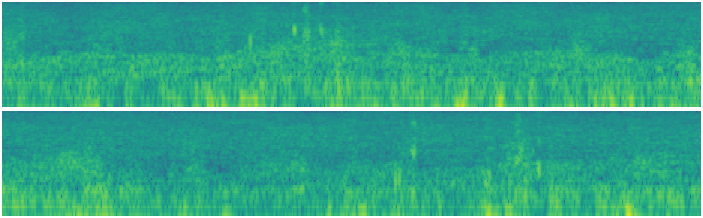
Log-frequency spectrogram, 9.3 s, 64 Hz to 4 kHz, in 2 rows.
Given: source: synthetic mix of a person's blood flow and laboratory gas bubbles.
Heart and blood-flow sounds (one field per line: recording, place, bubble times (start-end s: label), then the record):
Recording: Doppler ultrasound of blood flow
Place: subclavian vein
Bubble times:
0.00-0.16 s: bubbles
1.62-1.70 s: bubbles
1.91-2.34 s: bubbles
2.38-2.40 s: bubbles
7.24-7.34 s: bubbles
7.38-7.42 s: bubbles
7.98-8.28 s: bubbles
From the record:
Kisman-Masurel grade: 221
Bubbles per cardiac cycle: several, 3 to 8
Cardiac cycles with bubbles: 10 to 50%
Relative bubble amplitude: barely perceptible (0.100 to 0.250)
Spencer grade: 2 (many but less than half of the cardiac periods contain bubble signals, singularly or in groups)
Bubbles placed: anywhere in the cardiac cycle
